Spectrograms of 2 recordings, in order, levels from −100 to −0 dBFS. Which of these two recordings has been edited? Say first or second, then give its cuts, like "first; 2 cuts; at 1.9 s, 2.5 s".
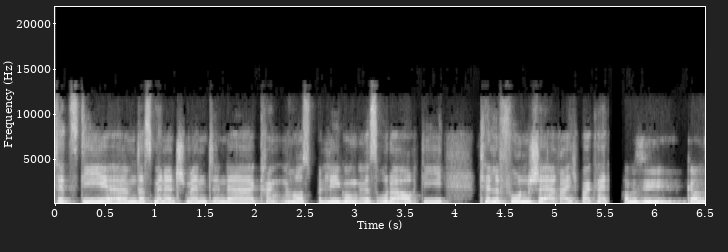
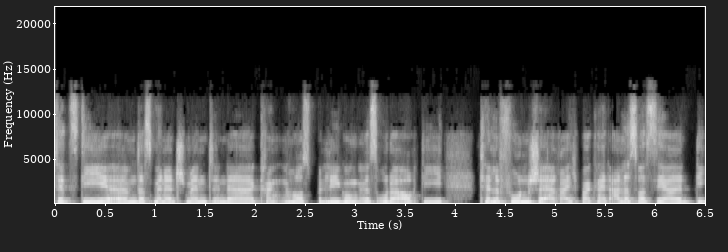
first; 1 cut; at 5.5 s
